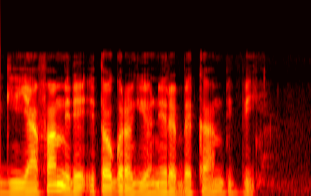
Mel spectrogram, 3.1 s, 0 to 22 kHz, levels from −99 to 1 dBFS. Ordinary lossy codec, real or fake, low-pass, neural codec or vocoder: none; real; 7.2 kHz; none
